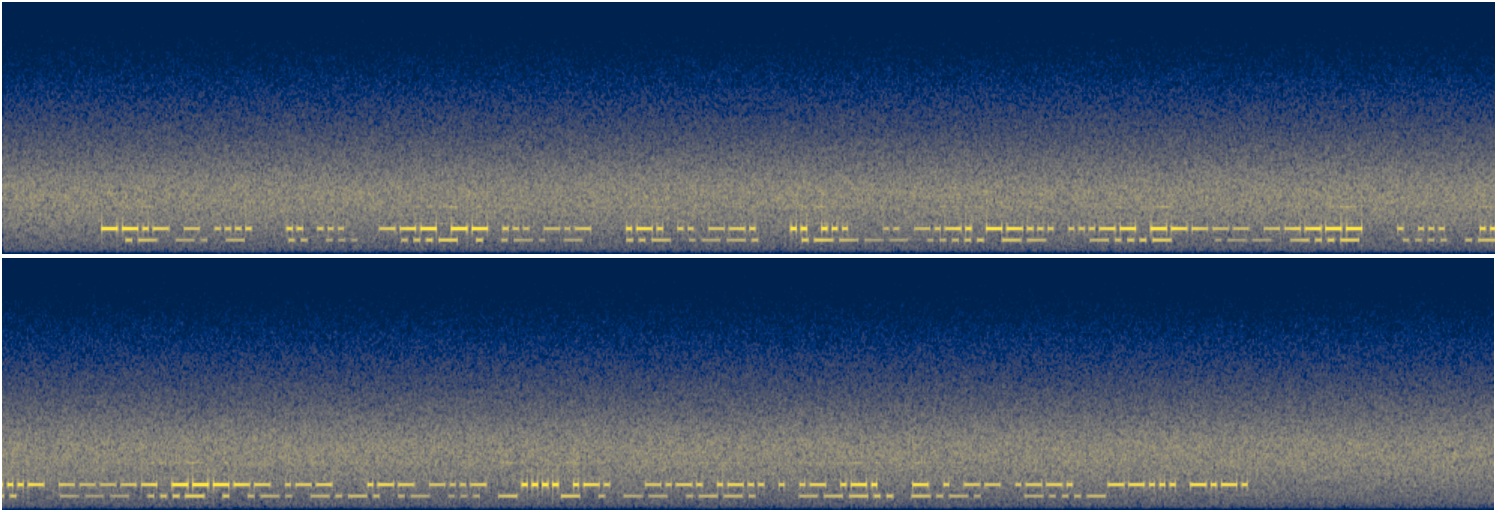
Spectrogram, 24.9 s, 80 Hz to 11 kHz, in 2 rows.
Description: Morse code, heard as two keyed tones, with radio static and fading. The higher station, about 28 wpm, 1210 Hz: QTH IS OMSK RIG IS IC7300 ES 400W WX HR CLEAR TEMP 7C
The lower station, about 23 wpm, 720 Hz: ANT IS VERT UP 15M <BT> WX HR OVERCAST TEMP 8C <BT>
